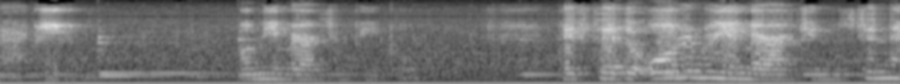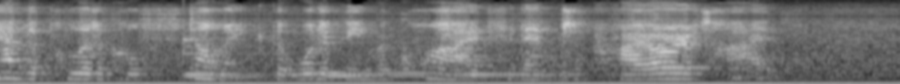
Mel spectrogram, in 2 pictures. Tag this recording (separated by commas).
Speech, Music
